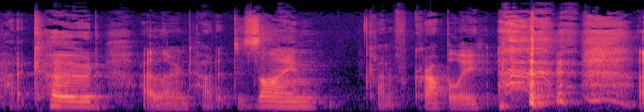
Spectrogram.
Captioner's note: laughs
